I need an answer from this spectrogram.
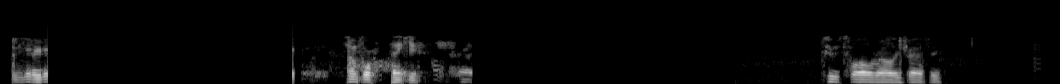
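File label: Police Northeast District Dispatch, Raleigh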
